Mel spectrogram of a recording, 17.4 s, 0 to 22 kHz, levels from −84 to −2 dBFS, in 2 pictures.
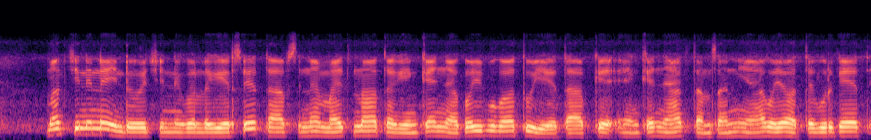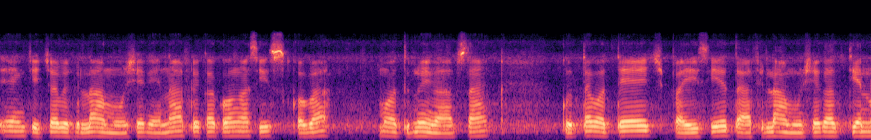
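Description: Throughout this speech clip there is a gain swing of around 5 dB that leaves loud and quiet passages squashed toward the same level. This is gain pumping, and the likely cause is microphone gain set far too high, with a fast compressor or limiter clamping down on each loud sound and releasing in the gaps. The call path itself can be heard as a band limit near 8 kHz, which fits an Opus stream at roughly 24 kbps.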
